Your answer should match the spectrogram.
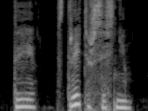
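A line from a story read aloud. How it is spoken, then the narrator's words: Muffled mumble. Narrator (Russian): глухо пробормотала супруга ему в грудь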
